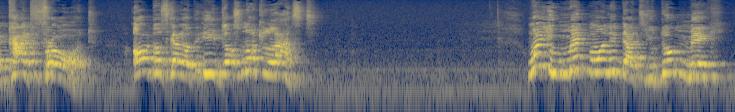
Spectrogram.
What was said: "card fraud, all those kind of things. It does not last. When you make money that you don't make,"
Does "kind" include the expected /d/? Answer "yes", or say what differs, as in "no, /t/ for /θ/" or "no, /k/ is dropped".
no, /d/ is dropped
